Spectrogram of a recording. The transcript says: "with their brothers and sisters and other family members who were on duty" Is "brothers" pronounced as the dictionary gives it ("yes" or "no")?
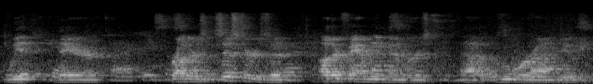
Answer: yes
